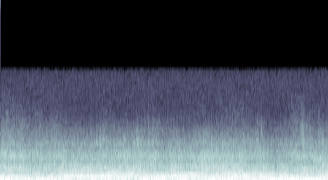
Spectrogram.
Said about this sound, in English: there is the lead car with Doc Bundy driving it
